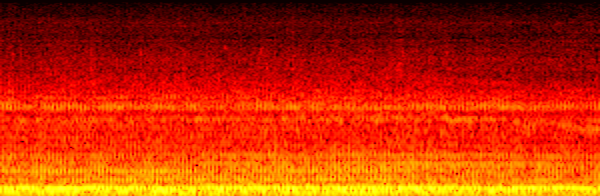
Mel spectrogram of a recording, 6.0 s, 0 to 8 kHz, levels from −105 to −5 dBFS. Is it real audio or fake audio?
real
